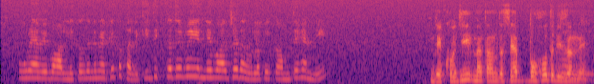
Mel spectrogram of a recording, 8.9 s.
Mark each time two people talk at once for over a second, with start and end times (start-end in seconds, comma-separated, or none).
none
